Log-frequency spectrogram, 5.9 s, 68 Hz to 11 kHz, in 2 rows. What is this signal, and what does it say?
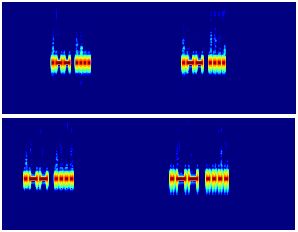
Morse code, heard as a keyed tone, about 58 wpm, 700 Hz. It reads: WH WH WH WH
